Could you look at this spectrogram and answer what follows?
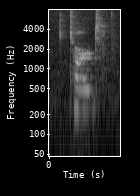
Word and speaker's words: Tarte: Some, how do you pronounce that? Tarte.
